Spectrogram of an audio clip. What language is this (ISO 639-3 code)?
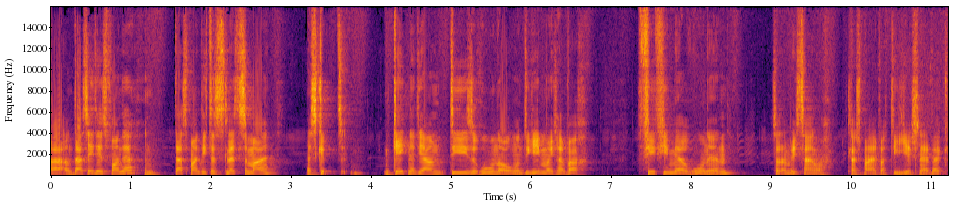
deu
